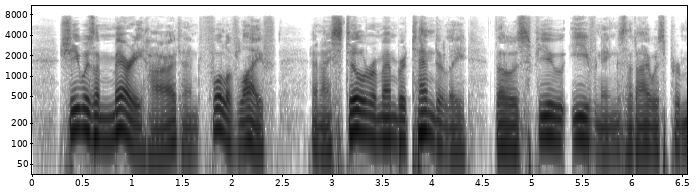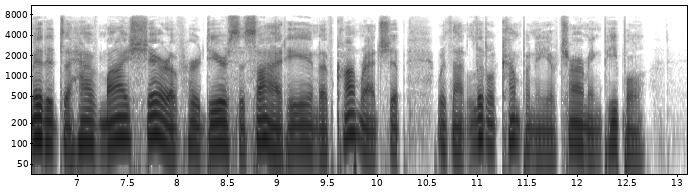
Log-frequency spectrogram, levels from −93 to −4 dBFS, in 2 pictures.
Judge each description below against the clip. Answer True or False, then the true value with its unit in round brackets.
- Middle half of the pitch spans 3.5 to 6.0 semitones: True (5.6 semitones)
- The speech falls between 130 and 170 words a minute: False (180 wpm)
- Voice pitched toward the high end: False (95 Hz)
